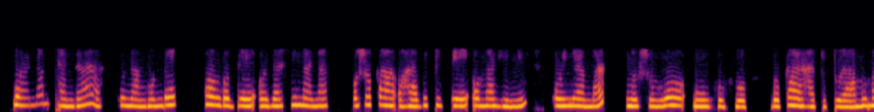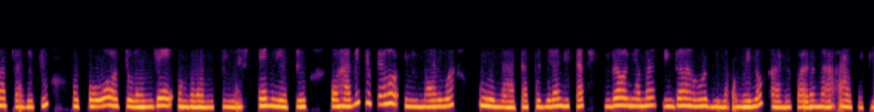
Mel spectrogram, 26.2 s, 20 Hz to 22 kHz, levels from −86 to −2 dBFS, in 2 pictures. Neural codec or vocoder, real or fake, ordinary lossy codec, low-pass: codec, 24 kHz, 1.5 kbps, HILCodec; fake; Opus, 32 kbps; 3.6 kHz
